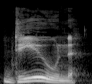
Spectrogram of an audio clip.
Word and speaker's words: Dune: am I pronouncing that correctly? I don't want to embarrass myself. – Dune. It's an effort for us with our accents, man.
